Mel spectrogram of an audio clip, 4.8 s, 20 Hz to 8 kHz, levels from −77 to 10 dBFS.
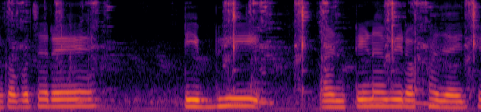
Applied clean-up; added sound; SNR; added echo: none; Scissors; 12 dB; none.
